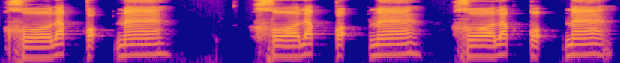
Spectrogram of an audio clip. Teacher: Qof-nya ada ngeremnya, ada portal ngeremnya gitu. Bunyi pantulannya itu ngerem berat gitu rasanya. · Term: pantulannya tertahan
